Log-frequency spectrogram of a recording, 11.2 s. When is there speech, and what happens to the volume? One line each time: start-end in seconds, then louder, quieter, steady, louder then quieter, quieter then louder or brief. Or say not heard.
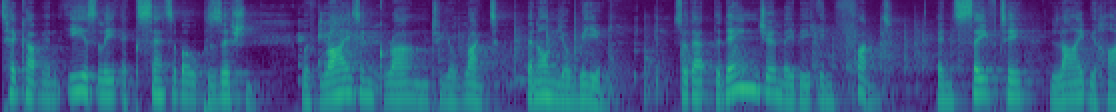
0.0-11.1 steady.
